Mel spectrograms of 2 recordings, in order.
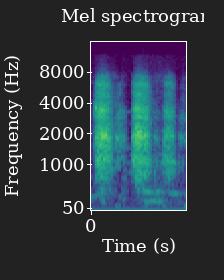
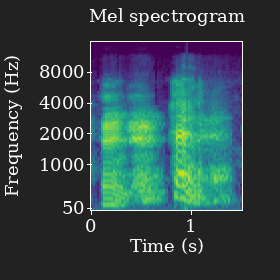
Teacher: There is no obstruction anywhere. It is pronounced at the open glottis within the mouth. Your mouth will be open and then you push out air. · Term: glottal fricative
